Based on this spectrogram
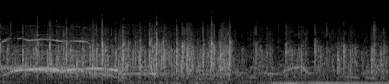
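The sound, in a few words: audience applause for Northeast Los Angeles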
